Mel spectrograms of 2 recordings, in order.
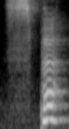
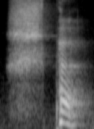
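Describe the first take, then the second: First: It begins with a plain s sound. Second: It begins with a sh sound. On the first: The speaker calls it wrong. "instead of pronouncing S P as sp" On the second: The speaker calls it right. "you pronounce it shp"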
